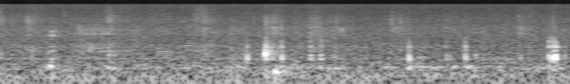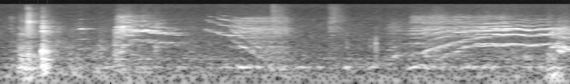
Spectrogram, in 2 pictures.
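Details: Kittens at play: scattered soft taps and scratches, then a loud thump near six seconds, followed by several rising-and-falling harmonic mews, one drawn out near the end, over quiet room noise.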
